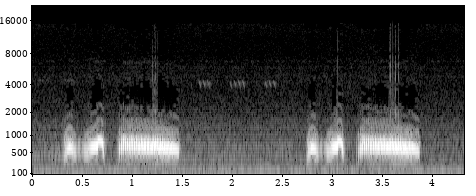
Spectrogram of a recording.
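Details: Spotted dove of the split-breast type, recorded as a lure call to stir up other birds: two cooing phrases about 2.5 seconds apart, each a quick double note followed by a long, steady, hollow coo, over faint low rumble.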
